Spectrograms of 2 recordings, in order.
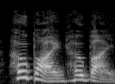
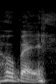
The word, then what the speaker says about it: Hobine: Suzanne, correct my pronunciation of how is it Hobine, not Hobane. I've been practicing.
